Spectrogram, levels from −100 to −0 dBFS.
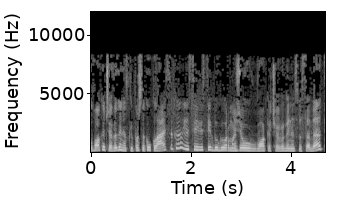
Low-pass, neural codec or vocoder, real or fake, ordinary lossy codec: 10.8 kHz; vocoder, 24 kHz, 100 mel bands, Vocos; fake; MP3, 32 kbps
